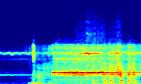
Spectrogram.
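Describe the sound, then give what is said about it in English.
A telephone rings with a loud, bright, continuous bell-like trill that starts abruptly after faint steady tones and sustains to the end, with no talking. “you'd better answer the phone.”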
